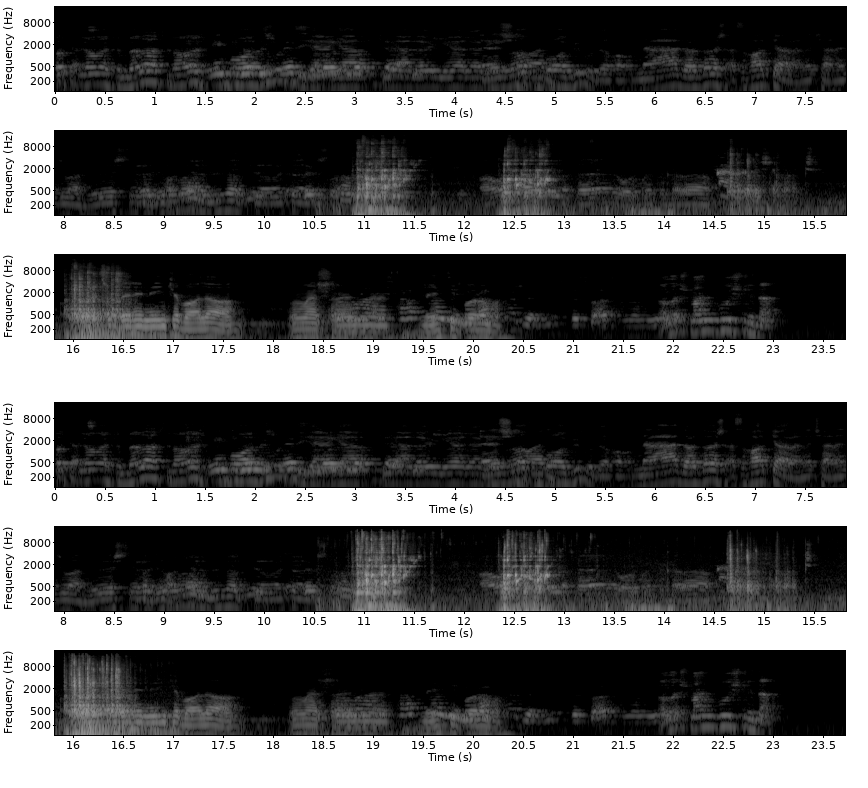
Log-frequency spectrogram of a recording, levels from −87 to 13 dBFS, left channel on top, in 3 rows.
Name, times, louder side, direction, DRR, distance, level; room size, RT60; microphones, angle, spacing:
voice 1, 0.0-5.8 8.7-10.8 21.8-23.0, left 1 dB, 10° right, 1.6 m, -59 dB
voice 2, 1.5-3.5 9.2-9.4 9.8-11.5 12.4-13.0 18.3-22.1, left 1 dB, 35° left, 3.3 m, -57 dB
voice 3, 3.8-5.0 5.8-9.4 10.5-10.6 11.8-14.5 15.3-15.5, right 2 dB, 40° right, 1.3 m, -59 dB
sound 1, 10.5-11.7 12.3-14.1 14.6-15.6 15.9-17.0, right 8 dB, 60° right, 0.3 m, -35 dB
voice 4, 14.5-15.1 16.1-19.1 19.5-20.3, left 4 dB, 55° left, 0.5 m, -49 dB
10.5 x 6.4 x 4.5 m
head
